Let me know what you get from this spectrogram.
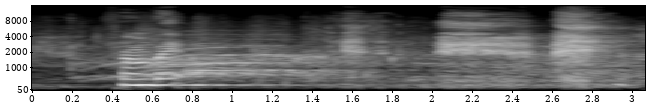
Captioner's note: applause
